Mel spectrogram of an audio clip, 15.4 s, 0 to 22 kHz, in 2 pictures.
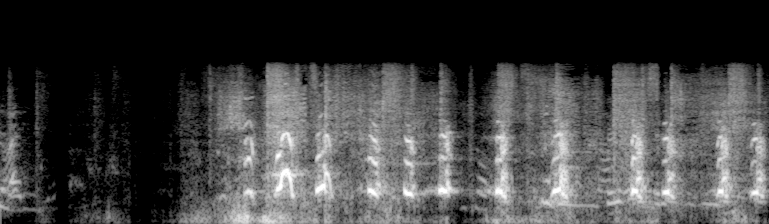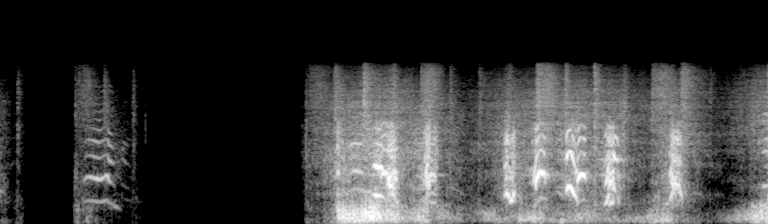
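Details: Dobermann at an Italian Dobermann club day in Latina, Italy, on 14 September 2014, during training: two bursts of sharp barks, about three a second, separated by a pause of several seconds, with a person's praising voice nearby.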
